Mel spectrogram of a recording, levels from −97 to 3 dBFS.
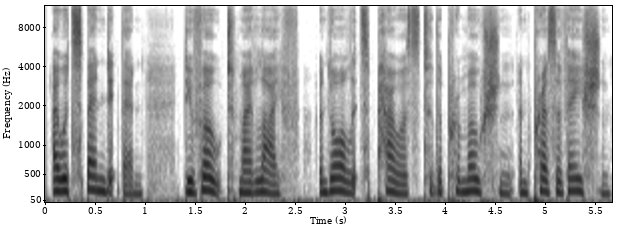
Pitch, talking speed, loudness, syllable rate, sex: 185 Hz, 160 wpm, -19 LUFS, 5.1 syllables/s, female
